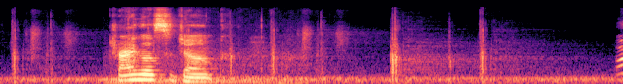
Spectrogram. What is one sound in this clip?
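Footsteps patter quickly on stone paving.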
